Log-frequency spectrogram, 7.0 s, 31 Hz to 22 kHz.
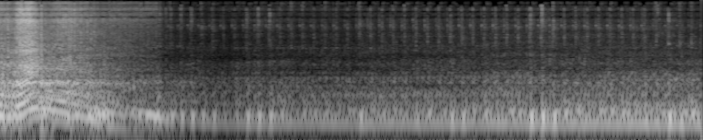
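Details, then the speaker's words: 2001 Lexus IS300 with 1UZ V8 swap, automatic, first engine start after immobilizer reset and fuel line modifications: starts loud then settles into a steady even low rumble, no misfire or tapping; running great, a fuel injector possibly leaking. "and it's running freaking great so yeah everything's seems to be checking out pretty"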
